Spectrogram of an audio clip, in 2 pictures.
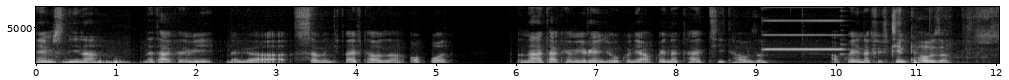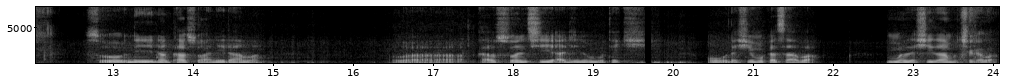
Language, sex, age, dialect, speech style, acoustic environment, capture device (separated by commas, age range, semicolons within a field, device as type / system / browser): Hausa, male, 25-34, Nigeria - Nigerian Standard, happy, music; appliances, mobile / Linux / Chrome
